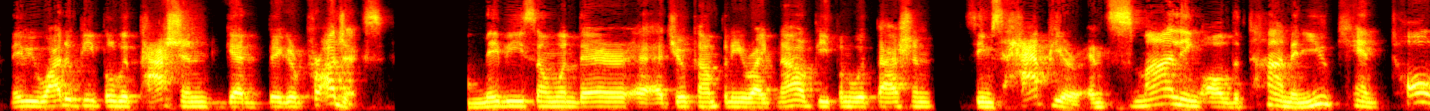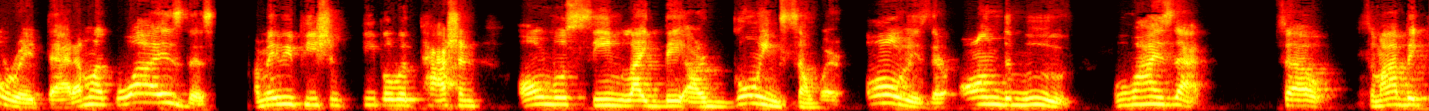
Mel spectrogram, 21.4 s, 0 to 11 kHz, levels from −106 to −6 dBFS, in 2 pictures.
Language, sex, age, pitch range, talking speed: English, male, 20-39, 135-185 Hz, 170 wpm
